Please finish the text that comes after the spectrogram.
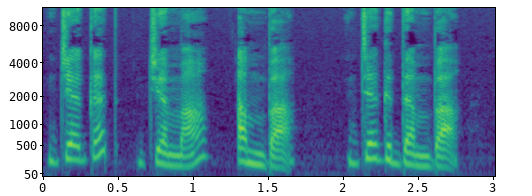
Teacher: व्यंजन त जमा स्वर अ, त का द में परिवर्तन।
